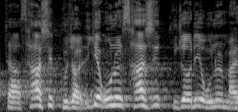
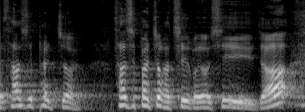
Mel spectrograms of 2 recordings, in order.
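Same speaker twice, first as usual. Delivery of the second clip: normal talking voice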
